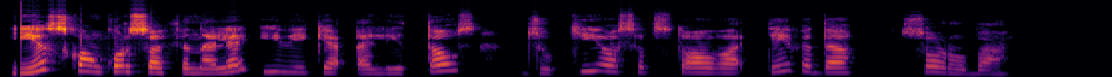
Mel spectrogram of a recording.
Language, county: Lithuanian, Kaunas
